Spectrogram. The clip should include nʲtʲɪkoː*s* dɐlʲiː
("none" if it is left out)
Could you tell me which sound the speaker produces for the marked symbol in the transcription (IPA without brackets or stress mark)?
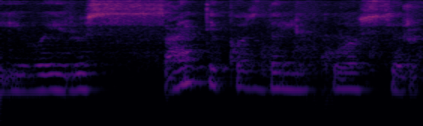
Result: s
